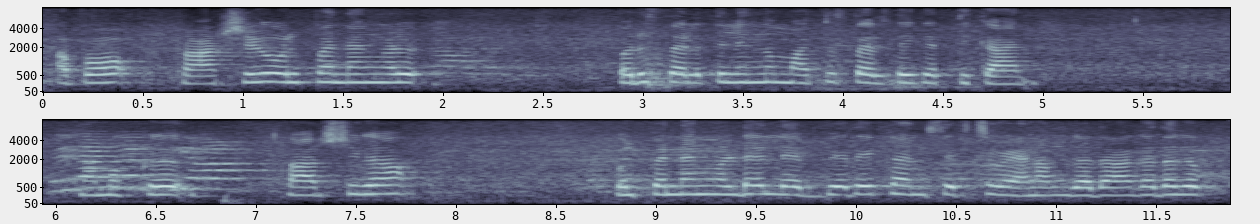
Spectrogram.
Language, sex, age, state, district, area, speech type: Malayalam, female, 30-45, Kerala, Kozhikode, rural, spontaneous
